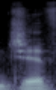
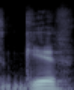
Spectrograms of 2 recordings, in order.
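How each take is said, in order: First: The word begins with a soft J sound. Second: The word begins with a hard G sound. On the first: "you don't say GIF" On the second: "it stands for graphics ... it's GIF"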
